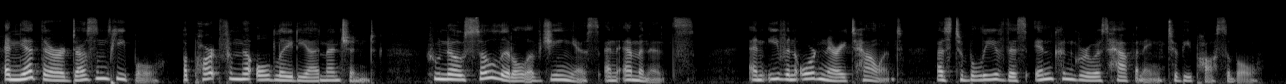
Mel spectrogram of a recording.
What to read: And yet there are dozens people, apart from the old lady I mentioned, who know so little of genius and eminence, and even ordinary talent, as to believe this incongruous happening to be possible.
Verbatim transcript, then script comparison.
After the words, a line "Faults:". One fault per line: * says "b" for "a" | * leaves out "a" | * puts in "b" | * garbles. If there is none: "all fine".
And yet there are dozens people, apart from the old lady I mentioned, who know so little of genius and eminence, and even ordinary talent, as to believe this incongruous happening to be possible.
Faults:
all fine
